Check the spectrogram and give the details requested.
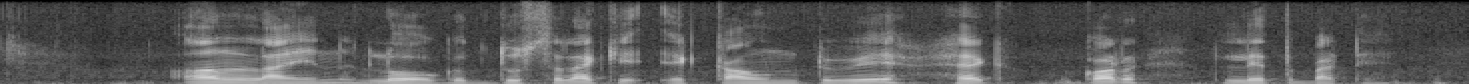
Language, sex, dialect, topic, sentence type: Bhojpuri, male, Northern, banking, statement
